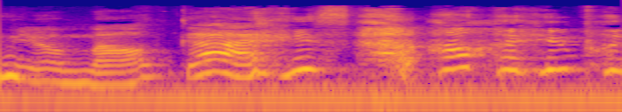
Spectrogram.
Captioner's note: laughs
